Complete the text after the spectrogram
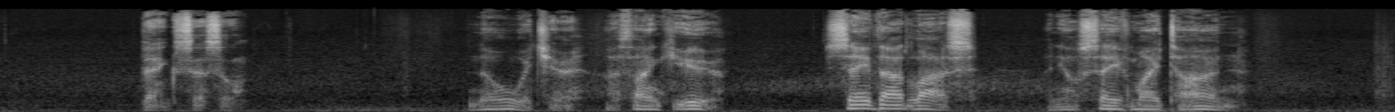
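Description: A man answers warmly in a deep voice.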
